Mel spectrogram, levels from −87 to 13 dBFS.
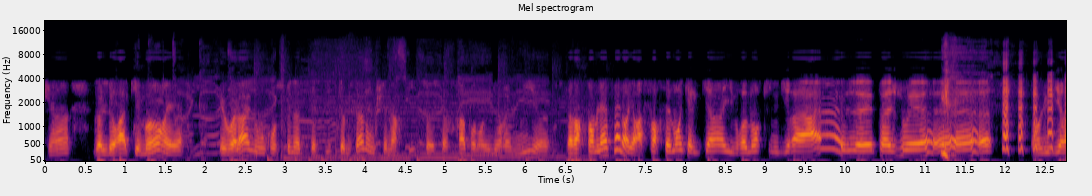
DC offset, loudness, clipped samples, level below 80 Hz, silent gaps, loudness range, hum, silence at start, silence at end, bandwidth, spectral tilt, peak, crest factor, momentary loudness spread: under 0.1%; -23 LUFS; under 0.1%; -54 dBFS; none; 8 LU; none; 0 s; 0 s; 13.5 kHz; -4.5 dB/octave; -4 dBFS; 18 dB; 13 LU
